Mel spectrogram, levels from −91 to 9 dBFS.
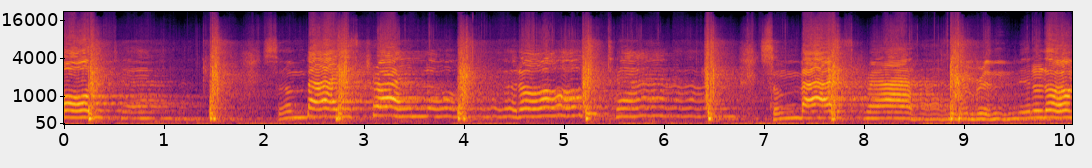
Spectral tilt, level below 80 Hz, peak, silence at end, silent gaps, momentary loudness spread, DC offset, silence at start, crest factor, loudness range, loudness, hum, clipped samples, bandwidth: -3 dB/octave; -36 dBFS; 0 dBFS; 0 s; none; 14 LU; under 0.1%; 0 s; 10 dB; 3 LU; -10 LUFS; none; 1%; over 20 kHz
